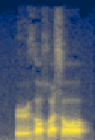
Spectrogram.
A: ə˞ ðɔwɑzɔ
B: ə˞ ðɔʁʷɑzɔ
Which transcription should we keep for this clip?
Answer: B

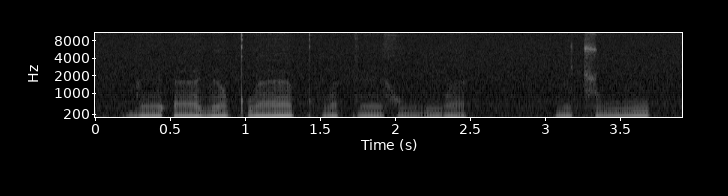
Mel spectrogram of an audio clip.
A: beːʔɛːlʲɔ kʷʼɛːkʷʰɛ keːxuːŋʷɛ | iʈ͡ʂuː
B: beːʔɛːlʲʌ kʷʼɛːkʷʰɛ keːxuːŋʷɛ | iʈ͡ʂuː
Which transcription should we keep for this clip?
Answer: B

